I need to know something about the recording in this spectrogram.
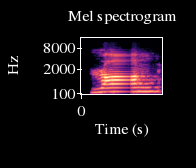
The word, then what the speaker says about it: wrong: itu bunyi hanya mati wrong night dress jadi gue ketemu er itu guenya tidak dibaca rong retweet belawing Boomer jadi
